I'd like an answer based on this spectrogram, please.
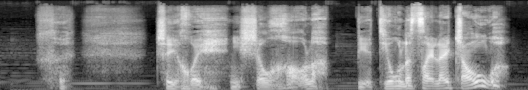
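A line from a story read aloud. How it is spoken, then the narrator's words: Through gritted teeth. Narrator (Chinese): 魏老板咬牙切齿的说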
